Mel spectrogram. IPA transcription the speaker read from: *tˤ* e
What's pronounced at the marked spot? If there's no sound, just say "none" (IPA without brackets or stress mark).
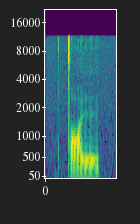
tˤ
